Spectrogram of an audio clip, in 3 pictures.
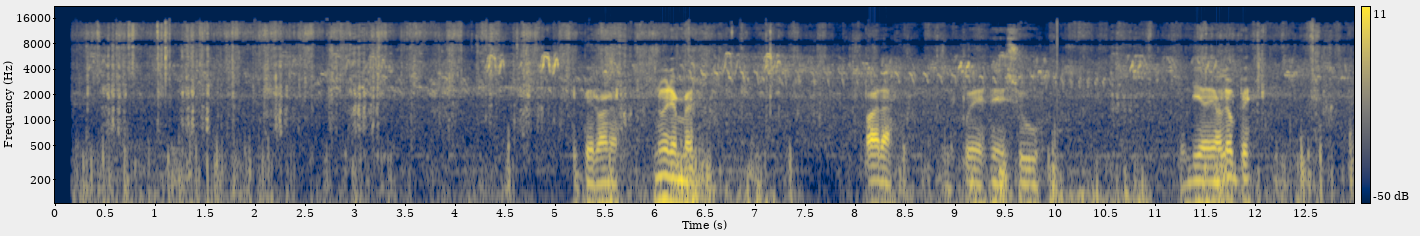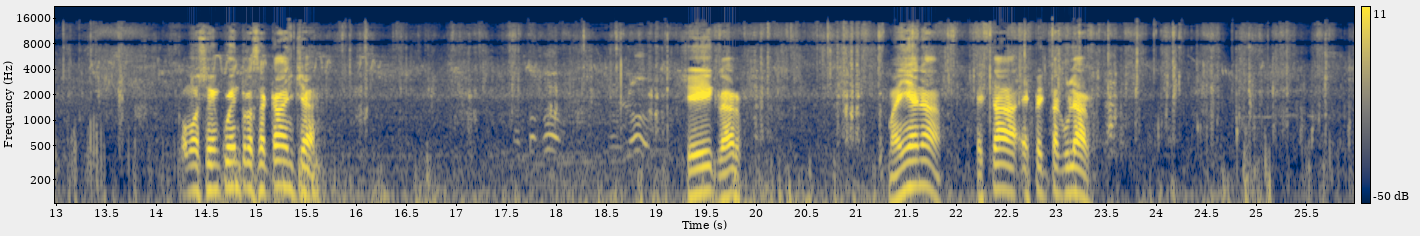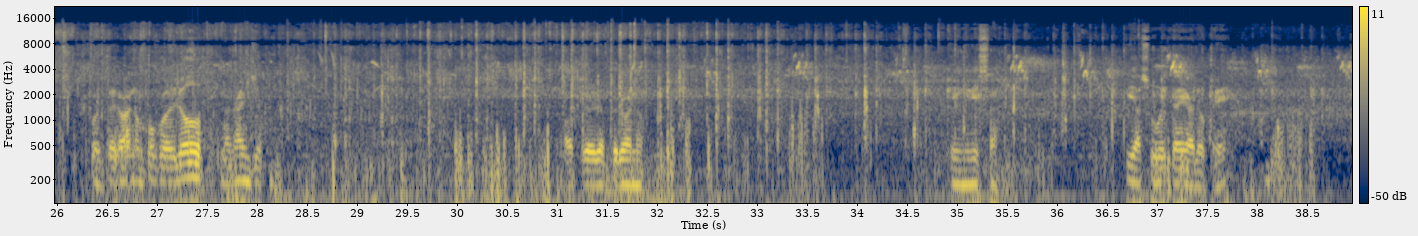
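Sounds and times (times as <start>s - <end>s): horse hoofbeats on muddy track: 0.2s - 38.9s.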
